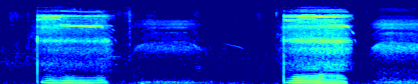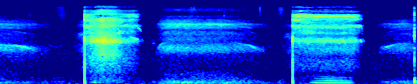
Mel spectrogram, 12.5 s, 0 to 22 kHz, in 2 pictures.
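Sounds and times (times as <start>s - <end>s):
person snoring: 0.5s - 1.8s, 4.2s - 6.9s, 7.5s - 12.5s.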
